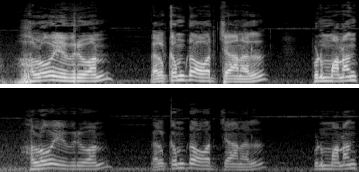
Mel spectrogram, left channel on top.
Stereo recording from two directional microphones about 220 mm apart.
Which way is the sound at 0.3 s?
45° left (ahead or behind).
